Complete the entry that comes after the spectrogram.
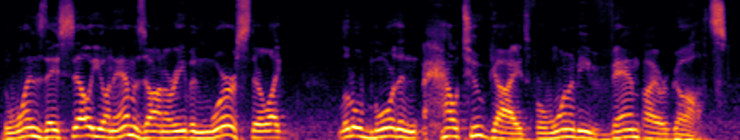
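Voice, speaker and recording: A man playing an excitable, argumentative skeptic in an audio drama, stammering and exasperated in an informal way. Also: fairly high pitch, a little slow, a little hiss or hum, natural voice. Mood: skeptical, incredulous.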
